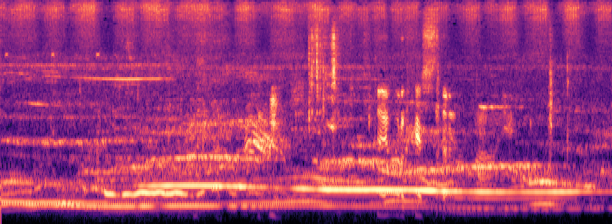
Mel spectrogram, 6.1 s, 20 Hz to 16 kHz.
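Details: Grey wolves at Tama Zoo give a loud group howl in mid-afternoon, around 3 pm. Sustained, slightly sliding tones of different pitches overlap, and faint broken sounds, possibly human voices, come through in the middle.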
